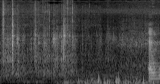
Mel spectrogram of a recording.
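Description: Wooden toy train rolling along wooden track: a low rumble with irregular light clicks from the wheels and track joints.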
